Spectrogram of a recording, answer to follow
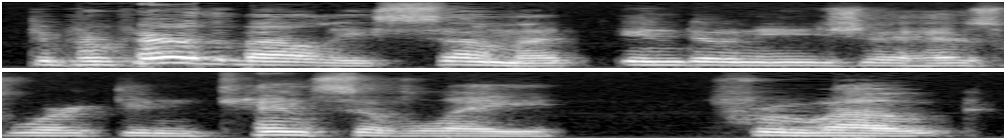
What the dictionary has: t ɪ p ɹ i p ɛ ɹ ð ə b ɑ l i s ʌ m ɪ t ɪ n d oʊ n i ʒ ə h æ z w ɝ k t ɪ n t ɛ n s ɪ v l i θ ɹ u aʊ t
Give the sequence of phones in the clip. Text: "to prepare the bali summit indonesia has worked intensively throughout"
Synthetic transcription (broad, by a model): t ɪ p ɹ i p ɛ ɹ ð ə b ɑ l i s ʌ m ɪ t ɪ n d oʊ n i ʒ ə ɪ z w ɝ k t ɪ n t ɛ n s ɪ v l i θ ɹ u aʊ t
